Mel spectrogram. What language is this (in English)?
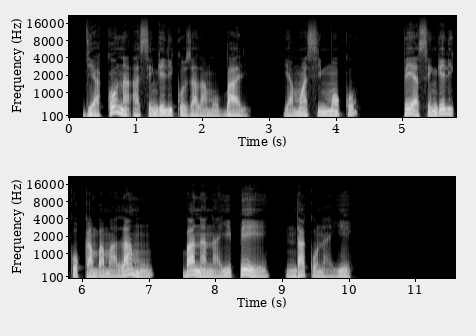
Lingala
